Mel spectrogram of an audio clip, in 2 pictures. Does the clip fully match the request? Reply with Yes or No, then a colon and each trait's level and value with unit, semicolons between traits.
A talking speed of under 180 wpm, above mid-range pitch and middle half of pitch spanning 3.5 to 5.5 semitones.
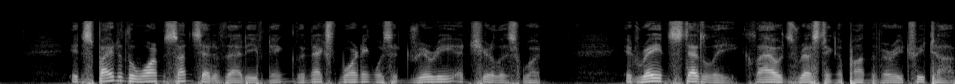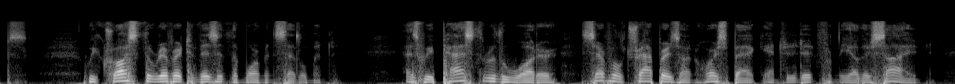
No: average, 165 wpm; low, 105 Hz; average, 4.7 semitones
